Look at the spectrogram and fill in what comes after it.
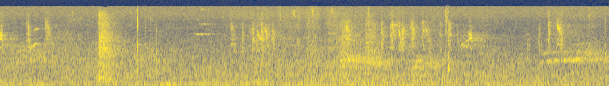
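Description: Wild birds chirping and calling outdoors in scattered short notes, a few of them gliding calls, over a steady low background rumble.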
